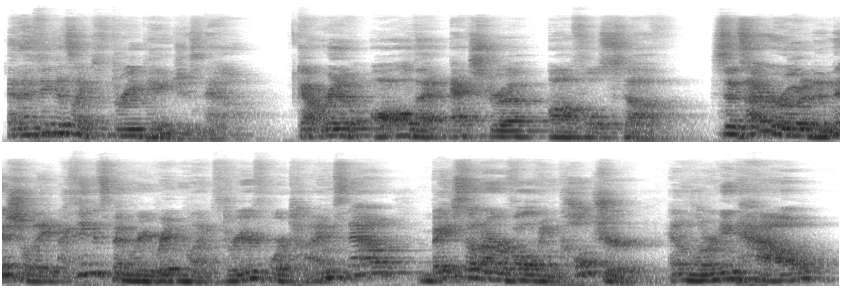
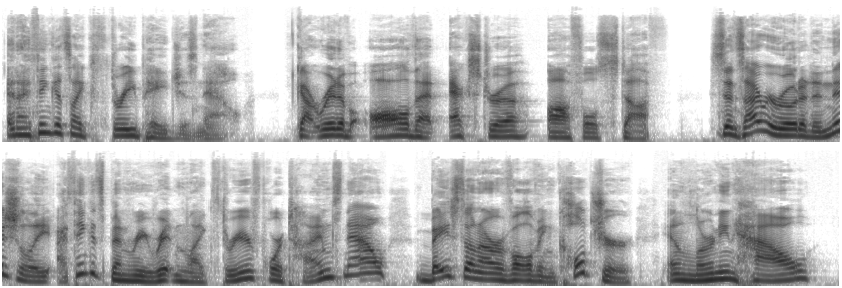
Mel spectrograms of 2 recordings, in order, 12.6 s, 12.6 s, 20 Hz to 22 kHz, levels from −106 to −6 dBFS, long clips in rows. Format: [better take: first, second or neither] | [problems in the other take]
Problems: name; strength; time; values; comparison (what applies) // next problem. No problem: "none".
second | room echo; noticeable; dies away in 0.5 s // off-mic speech; far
